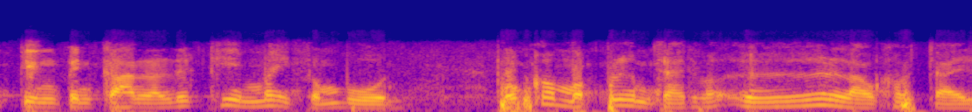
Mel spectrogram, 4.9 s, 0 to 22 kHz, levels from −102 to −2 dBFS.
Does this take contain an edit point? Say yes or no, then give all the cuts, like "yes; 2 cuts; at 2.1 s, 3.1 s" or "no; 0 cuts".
no; 0 cuts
